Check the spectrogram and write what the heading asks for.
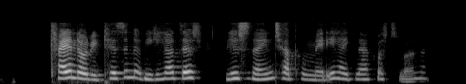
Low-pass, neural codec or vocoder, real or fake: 7.2 kHz; codec, 16 kHz, 0.5 kbps, X-Codec, HuBERT features, trained on balanced general audio; fake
